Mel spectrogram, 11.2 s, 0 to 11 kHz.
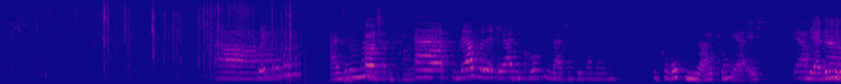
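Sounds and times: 
material rustling and crinkling: 0.0s - 4.1s
sharp crackles: 0.0s - 4.1s
speech: 4.5s - 11.2s
laughter: 11.0s - 11.2s.

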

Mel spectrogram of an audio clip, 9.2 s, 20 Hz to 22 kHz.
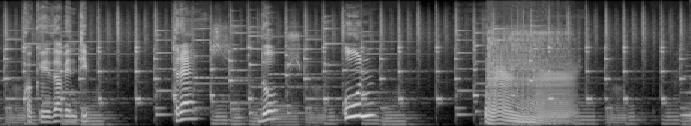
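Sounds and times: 
speech: 0.4s - 1.5s, 2.3s - 5.2s
loud blaring cartoon fart sound effect of an ox farting: 6.5s - 7.8s.

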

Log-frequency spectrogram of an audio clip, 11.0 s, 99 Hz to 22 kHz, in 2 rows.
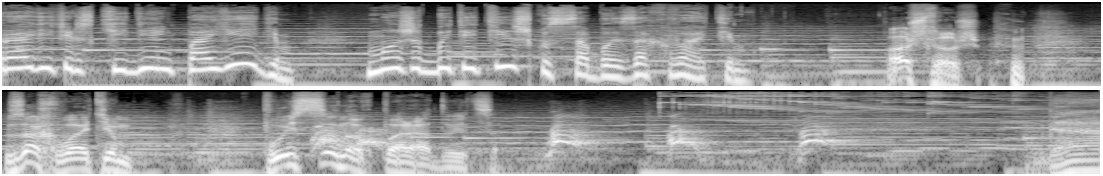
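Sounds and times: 
speech: 0.0s - 8.3s, 10.7s - 10.9s
puppy yipping: 7.0s - 10.2s.

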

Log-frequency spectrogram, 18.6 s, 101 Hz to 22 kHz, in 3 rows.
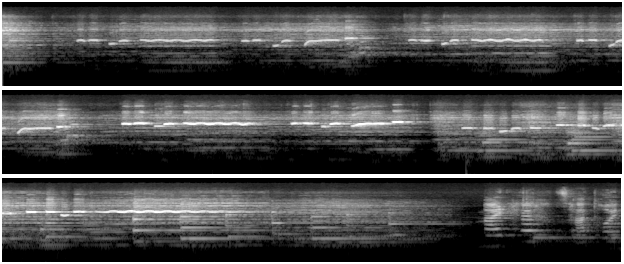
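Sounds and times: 
orchestral accompaniment: 0.0s - 0.9s, 6.6s - 17.0s
bright melodic whistling of a lively tune: 0.0s - 15.1s.

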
